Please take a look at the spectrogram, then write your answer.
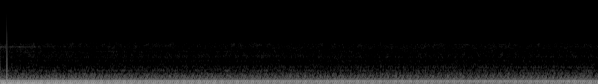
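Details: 1995 Acura Integra LS, B18B1 5-speed, AEM intake, idle around 750 rpm: odd repeating noise every few seconds under the passenger side of the hood, starting at key-on, cold or warm; ABS light on while driving; cause unknown.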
